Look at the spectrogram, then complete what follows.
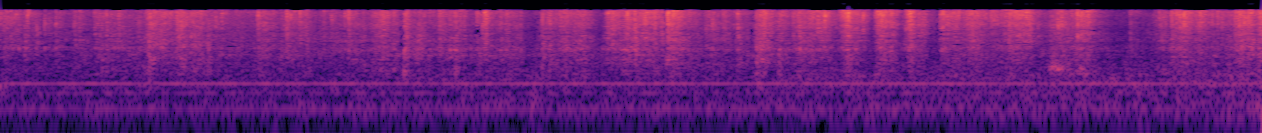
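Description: Irregular rubbing and crackling from a hand-held phone's microphone, over the steady hum of a train carriage.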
